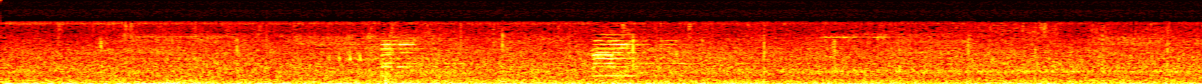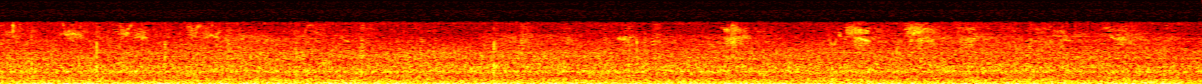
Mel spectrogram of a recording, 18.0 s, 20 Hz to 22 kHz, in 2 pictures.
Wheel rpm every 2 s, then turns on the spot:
0, 0, 0, 0, 0, 0, 0, 0, 0.
none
